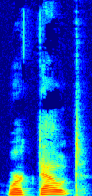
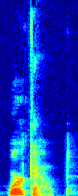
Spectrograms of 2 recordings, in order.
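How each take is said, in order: First: The stress falls on out. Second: The stress falls on work.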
